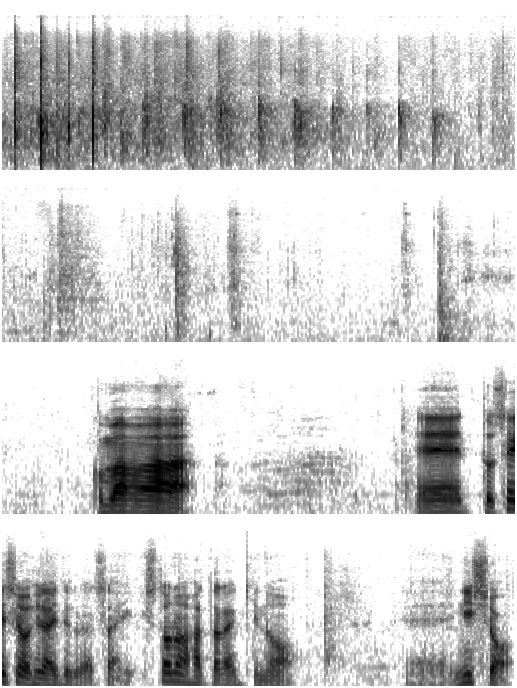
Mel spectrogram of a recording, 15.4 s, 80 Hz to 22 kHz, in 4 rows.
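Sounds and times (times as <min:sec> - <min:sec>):
small church audience applauding to welcome a visiting pastor: 0:00.0 - 0:03.9
speech: 0:08.4 - 0:09.2, 0:10.8 - 0:13.8, 0:14.6 - 0:15.3.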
